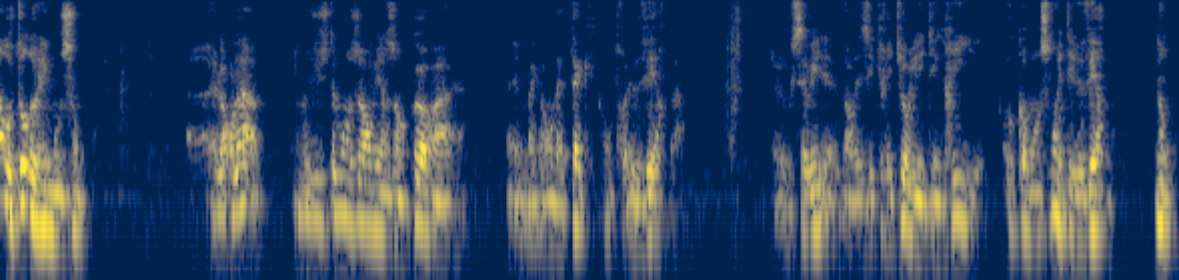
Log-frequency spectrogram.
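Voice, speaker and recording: A male actor playing a cantankerous, world-weary French novelist in a hammy, halting, emphatic stage monologue with a gravelly voice. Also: medium pitch. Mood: insistent. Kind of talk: theatrical monologue performed in a conversational ramble. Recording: distant microphone.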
